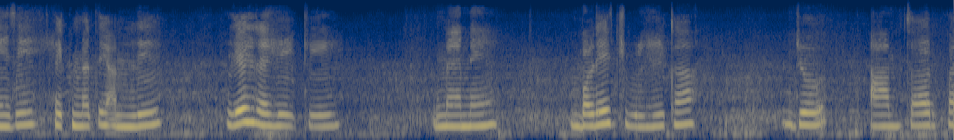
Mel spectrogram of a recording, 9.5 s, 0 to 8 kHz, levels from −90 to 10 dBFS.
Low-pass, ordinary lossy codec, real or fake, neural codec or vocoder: none; none; fake; codec, 16 kHz, 2 kbps, X-Codec, HuBERT features, trained on general audio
